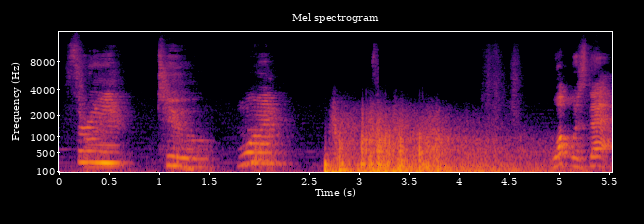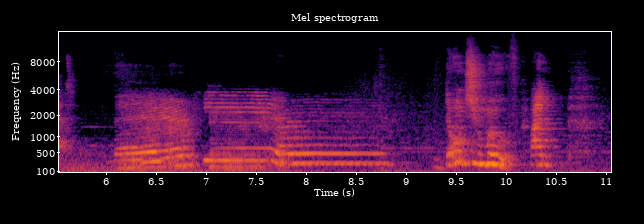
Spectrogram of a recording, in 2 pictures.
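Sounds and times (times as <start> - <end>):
explosion with low rumble: 2.6 - 6.3.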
